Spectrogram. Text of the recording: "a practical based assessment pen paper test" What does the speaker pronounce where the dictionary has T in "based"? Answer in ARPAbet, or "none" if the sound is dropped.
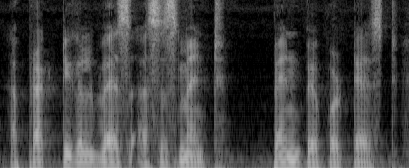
none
